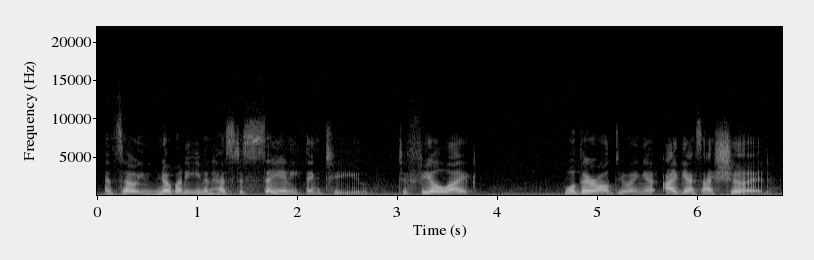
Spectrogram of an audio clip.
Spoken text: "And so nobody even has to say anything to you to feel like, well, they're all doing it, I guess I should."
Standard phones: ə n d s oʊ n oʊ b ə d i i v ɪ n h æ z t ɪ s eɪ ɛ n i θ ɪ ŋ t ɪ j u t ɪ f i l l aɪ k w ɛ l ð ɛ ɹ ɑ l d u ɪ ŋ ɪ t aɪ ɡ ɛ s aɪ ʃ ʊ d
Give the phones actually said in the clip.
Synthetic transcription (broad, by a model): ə n s oʊ n oʊ b ə d i i v ɪ n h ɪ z t ɪ s eɪ ɛ n i θ ɪ ŋ t ɪ j u t ɪ f i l l aɪ k w ɛ l ð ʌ ɹ ɑ l d u ɪ ŋ ɪ t aɪ ɡ ɛ s aɪ ʃ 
